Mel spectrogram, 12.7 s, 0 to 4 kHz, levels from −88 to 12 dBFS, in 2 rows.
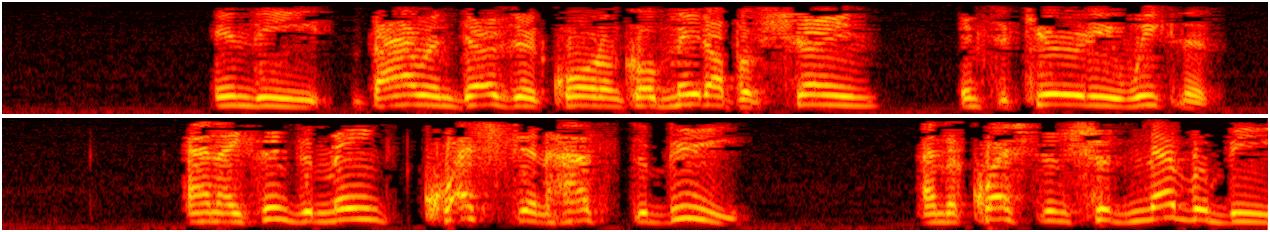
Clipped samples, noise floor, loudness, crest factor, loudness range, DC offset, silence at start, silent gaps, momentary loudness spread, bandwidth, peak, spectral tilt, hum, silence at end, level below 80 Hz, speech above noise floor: under 0.1%; -66 dBFS; -22 LUFS; 16 dB; 2 LU; under 0.1%; 1.05 s; none; 8 LU; 4 kHz; -8 dBFS; -8.5 dB/octave; none; 0 s; -70 dBFS; 44 dB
